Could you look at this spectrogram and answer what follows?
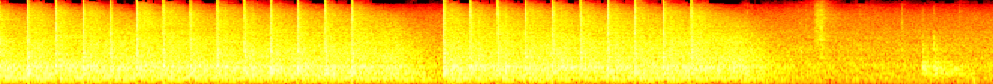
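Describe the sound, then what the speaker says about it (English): Rapid, steady hammer taps ringing on car body sheet metal while a dent is pushed out, loud and close, with a brief pause midway, then slowing to a few lighter knocks. "Get your hammer and tap as you're pushing out."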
